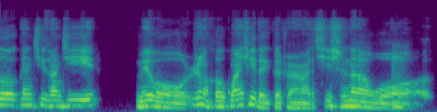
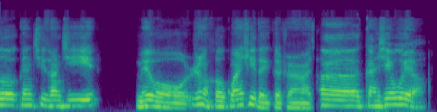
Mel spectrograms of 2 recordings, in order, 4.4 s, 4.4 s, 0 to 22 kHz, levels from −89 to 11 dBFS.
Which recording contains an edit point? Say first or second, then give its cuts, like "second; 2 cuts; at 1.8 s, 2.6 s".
second; 1 cut; at 3.1 s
